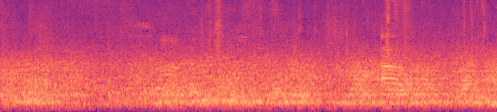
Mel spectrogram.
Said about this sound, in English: it's been raining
